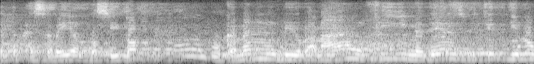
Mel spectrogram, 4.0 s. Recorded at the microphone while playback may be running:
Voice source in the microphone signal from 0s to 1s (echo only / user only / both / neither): echo only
